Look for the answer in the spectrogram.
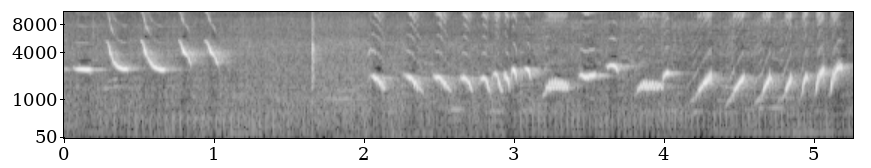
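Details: White-rumped shama lure recording: a few sweeping downslurred whistles, then a quick varied series of short rising and falling notes, some hooked, delivered in rapid succession.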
